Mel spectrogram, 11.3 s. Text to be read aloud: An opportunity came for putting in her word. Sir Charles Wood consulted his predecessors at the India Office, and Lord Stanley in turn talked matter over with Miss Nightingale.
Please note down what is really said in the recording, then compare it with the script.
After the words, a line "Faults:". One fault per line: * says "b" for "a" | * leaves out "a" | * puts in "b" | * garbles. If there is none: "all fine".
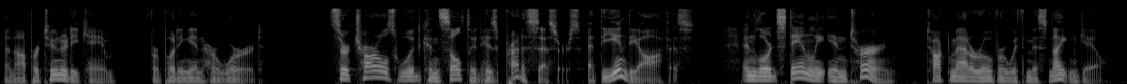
An opportunity came for putting in her word. Sir Charles Wood consulted his predecessors at the India Office, and Lord Stanley in turn talked matter over with Miss Nightingale.
Faults:
all fine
